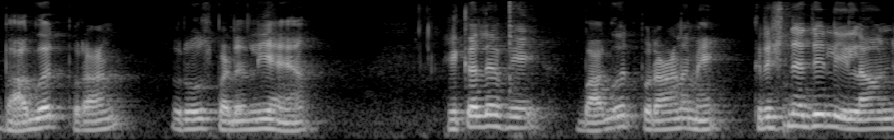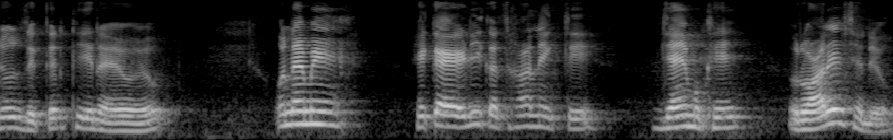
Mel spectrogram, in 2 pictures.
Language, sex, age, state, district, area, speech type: Sindhi, female, 60+, Rajasthan, Ajmer, urban, spontaneous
